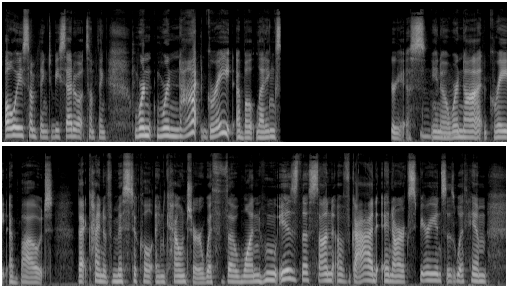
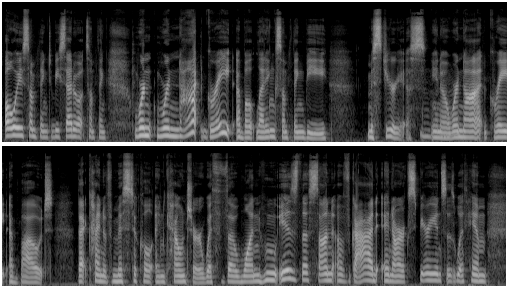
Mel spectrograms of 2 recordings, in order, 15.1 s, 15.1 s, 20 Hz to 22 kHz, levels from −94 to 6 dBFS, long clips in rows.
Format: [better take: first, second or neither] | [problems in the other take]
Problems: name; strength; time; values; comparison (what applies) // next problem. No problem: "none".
second | audio cutting out; at 4 s for 1.5 s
